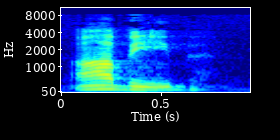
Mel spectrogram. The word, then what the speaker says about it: Abib: I was looking at I pronounced it all a number of different ways, but if you look at the dictionary, it says it's a Abib. So I'll try to remember that and do that consistently because that's how it's supposed to be pronounced.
